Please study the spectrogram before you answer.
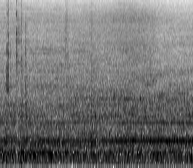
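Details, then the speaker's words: Old heater being rough hooked up to see if it still works, smoking a little from condensation: steady, even fan whir with a faint constant hum, no rattles or scraping; making warm but not tremendously hot heat, running normally. "Yeah, kind of smoking a little bit. It always sort of did that. Condensation, and this fan's running. Yeah, and we're making up some heat here."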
